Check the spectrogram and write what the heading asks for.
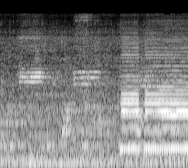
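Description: A vehicle horn sounds twice near the end, a short toot and then a longer one, over the steady noise of slow street traffic and voices.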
